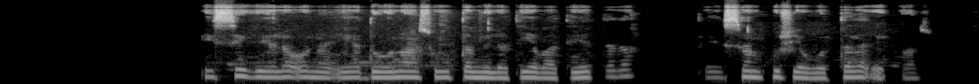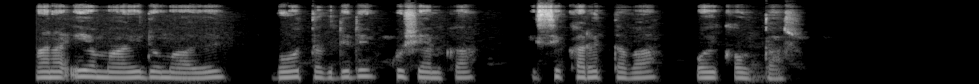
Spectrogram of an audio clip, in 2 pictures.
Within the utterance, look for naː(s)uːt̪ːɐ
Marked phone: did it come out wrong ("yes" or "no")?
no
